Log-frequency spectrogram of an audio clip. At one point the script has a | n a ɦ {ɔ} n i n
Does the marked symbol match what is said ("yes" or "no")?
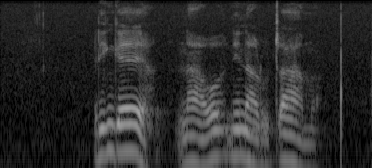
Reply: yes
